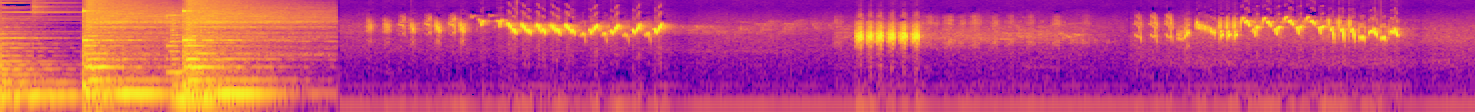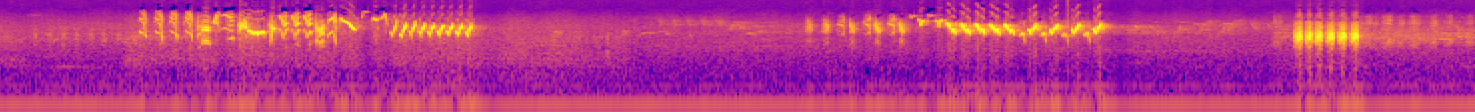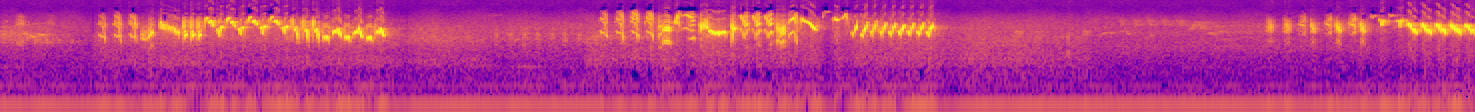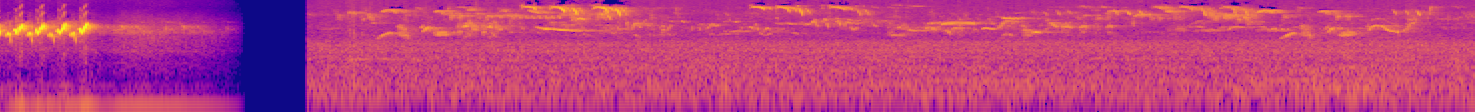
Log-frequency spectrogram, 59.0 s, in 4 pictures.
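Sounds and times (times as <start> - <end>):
steady outdoor hiss: 0.0 - 46.6, 47.3 - 59.0
birds chirping and twittering: 2.7 - 14.2, 14.9 - 19.6, 20.2 - 46.6, 47.4 - 59.0
songbird trilling: 22.2 - 25.9, 27.0 - 33.4, 34.4 - 38.9, 41.0 - 45.3.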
